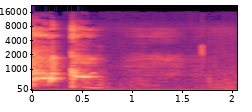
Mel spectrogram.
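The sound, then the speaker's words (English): A nasty cough: two harsh, rasping bursts in quick succession, the second slightly longer, followed by near quiet with one small click. “Oh dear, it's a nasty cough.”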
